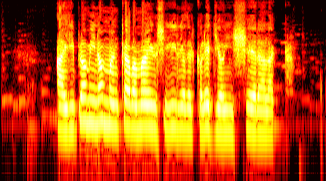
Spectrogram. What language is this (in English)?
Italian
